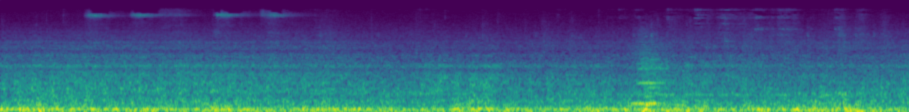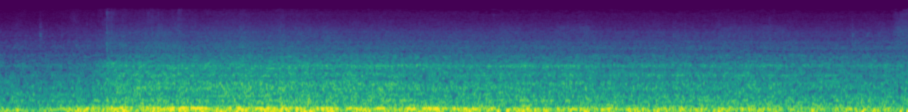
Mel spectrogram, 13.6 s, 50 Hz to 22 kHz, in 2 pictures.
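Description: Kintetsu 1253 series electric train running at speed, heard from inside the passenger car: a steady rumble of wheels on rail with a single clack about five seconds in. About halfway through the rumble gets louder and fuller as the train enters a tunnel.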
